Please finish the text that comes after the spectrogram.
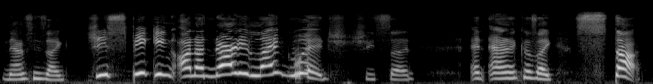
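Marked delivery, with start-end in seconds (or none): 0.8-3.5 high, loud objection; raised-pitch outburst; loud exclamation. Acted. Character mocks another's odd wording. 5.7-6.4 loud, higher-pitched command; forceful order to stop; sharp warning. Acted. Character warns before threatening punch.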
